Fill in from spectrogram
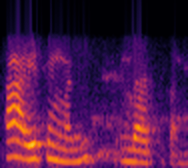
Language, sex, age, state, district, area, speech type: Tamil, female, 30-45, Tamil Nadu, Madurai, urban, conversation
